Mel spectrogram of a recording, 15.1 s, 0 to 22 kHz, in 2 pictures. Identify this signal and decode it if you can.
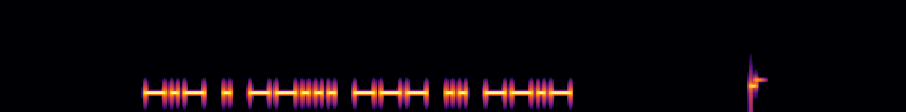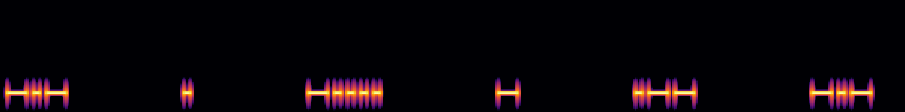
Morse code, heard as a keyed tone, about 22 wpm, spaced as for 11 wpm, 700 Hz. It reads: KE7OIQ KE6TWK
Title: USA Call Signs - 6 Characters - 6x Character Spacing - 22wpm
